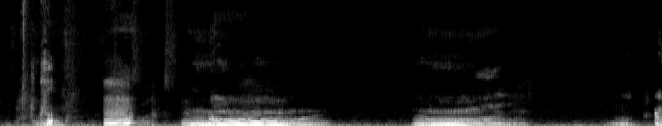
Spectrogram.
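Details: Morning "babbling" from a Samoyed called Gomi indoors: short yips and whines, then two long, grumbling, wavering howl-like utterances with rich harmonics, ending in a brief whimper.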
